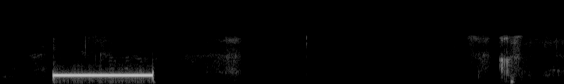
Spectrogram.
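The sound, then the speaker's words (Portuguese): Telephone busy signal on a Claro line: a single loud, steady mid-pitched tone lasting about a second, followed by quiet stretches with faint breathy, sniff-like noises. “O número chamado está ocupado. Tente novamente mais tarde.”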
